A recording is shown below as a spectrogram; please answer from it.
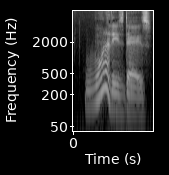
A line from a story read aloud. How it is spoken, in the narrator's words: she sighed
